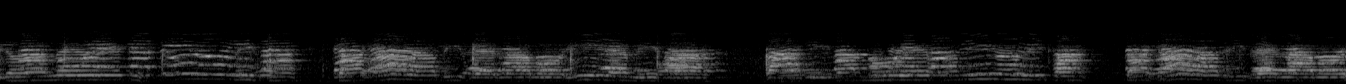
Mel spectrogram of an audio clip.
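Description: Female voices singing a Calabrian folk song in dialect, the melody moving in phrases with short breaks between them.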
